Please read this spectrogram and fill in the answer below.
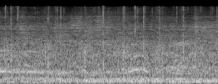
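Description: Football crowd in a stadium: a steady din of many voices, with a few single shouts rising above it.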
